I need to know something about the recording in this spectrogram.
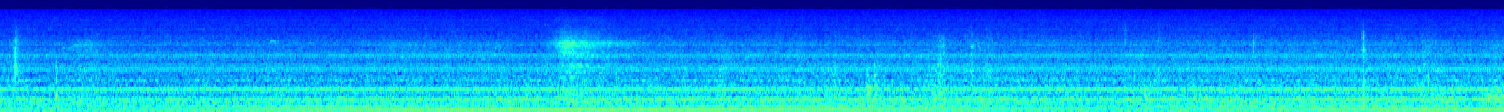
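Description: A forklift engine hums steadily.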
